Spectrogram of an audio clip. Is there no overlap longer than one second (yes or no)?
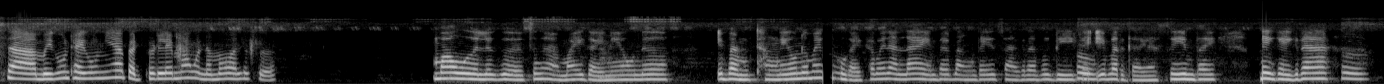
yes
